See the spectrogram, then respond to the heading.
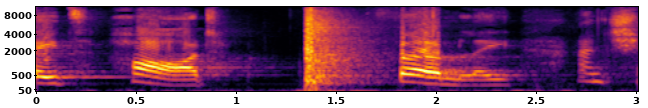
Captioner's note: banging loudly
